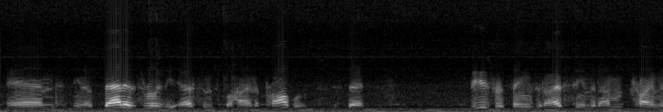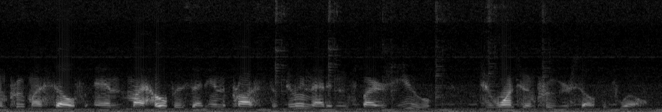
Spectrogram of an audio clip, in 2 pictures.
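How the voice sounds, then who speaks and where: With an American accent, a man talks at a moderate pace, his loudness swinging widely. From North Carolina, US South. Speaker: costuming club leader. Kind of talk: interview. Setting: online call. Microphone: garbled, poor sound quality.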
